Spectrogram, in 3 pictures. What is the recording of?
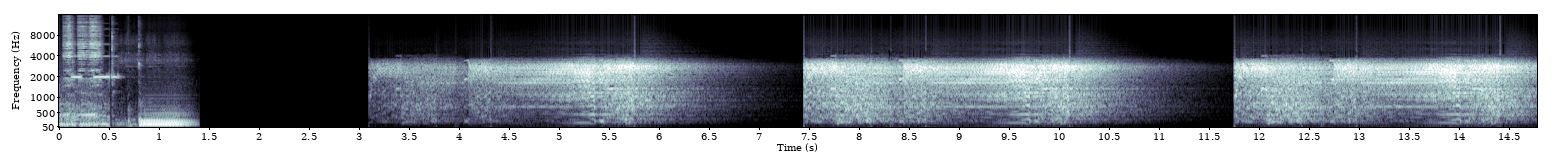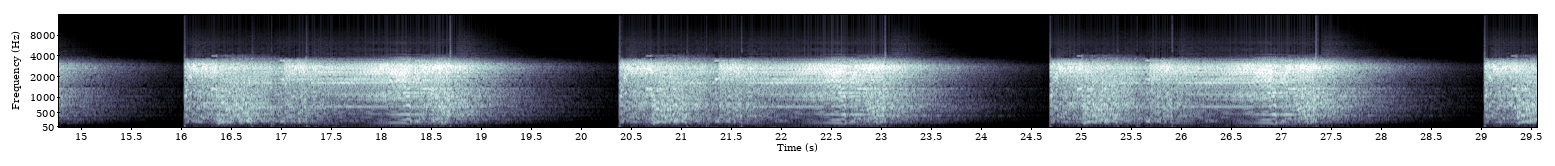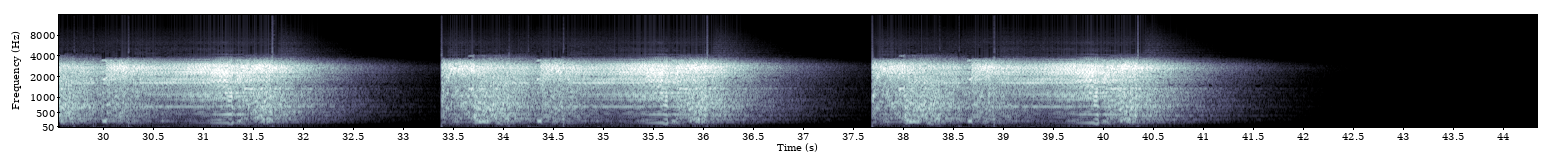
Extra Terrestrial Signal
It is meant to sound like an enigmatic signal or message.
noise, Extra-Terrestrial, movie, processed, harsh, ominous, Alien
